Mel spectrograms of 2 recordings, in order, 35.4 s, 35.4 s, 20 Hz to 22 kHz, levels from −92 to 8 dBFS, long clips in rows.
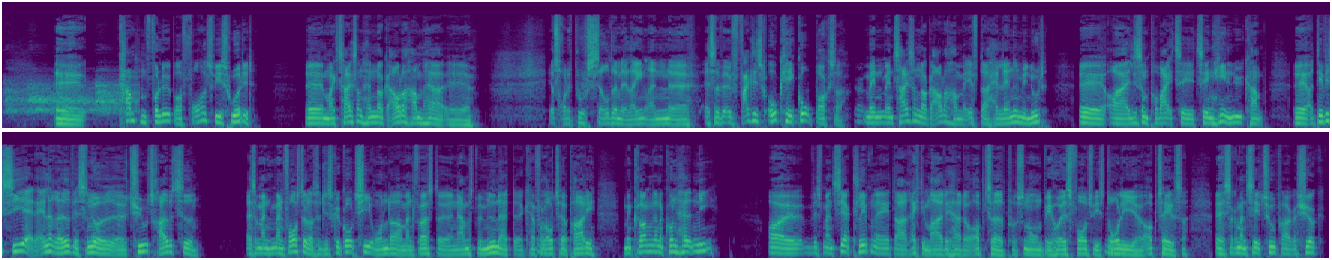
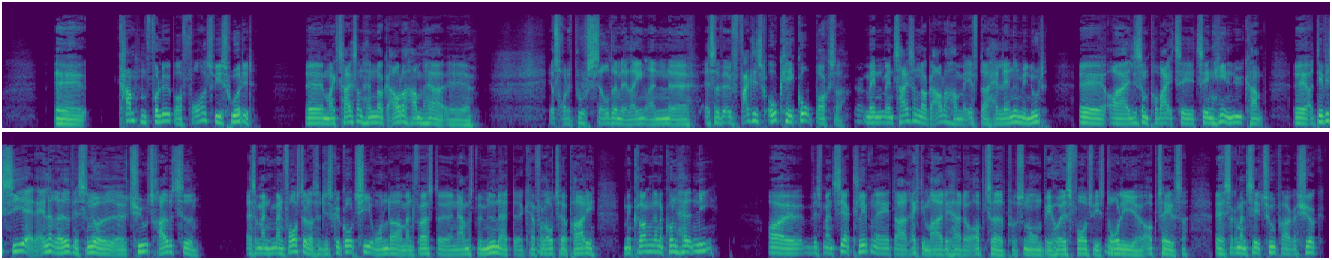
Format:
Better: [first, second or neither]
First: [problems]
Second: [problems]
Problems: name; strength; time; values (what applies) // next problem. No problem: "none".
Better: second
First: dog barking; noticeable; until 2 s; peak 7 dB below the speech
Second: none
